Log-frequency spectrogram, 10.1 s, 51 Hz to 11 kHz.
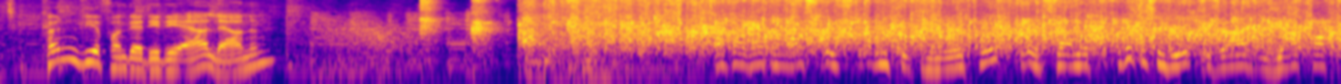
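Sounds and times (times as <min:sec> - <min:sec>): studio audience applause: 0:03.5 - 0:10.0.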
